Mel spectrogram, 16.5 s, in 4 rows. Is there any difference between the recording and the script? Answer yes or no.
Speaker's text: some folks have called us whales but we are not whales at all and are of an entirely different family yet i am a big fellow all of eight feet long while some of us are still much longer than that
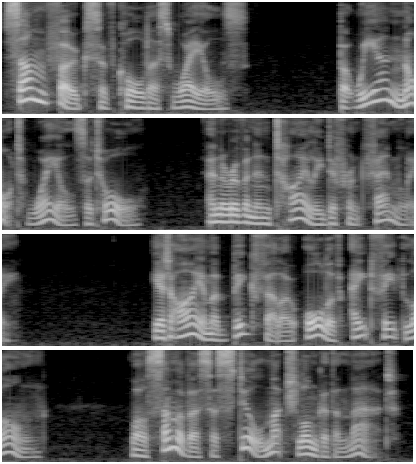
no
